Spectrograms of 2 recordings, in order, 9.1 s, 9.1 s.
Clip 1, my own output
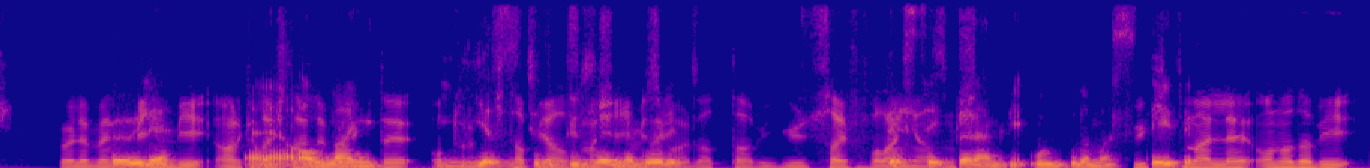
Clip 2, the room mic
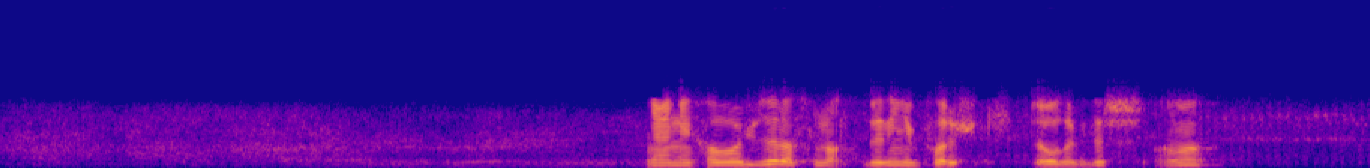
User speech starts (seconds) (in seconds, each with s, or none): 4.3 s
